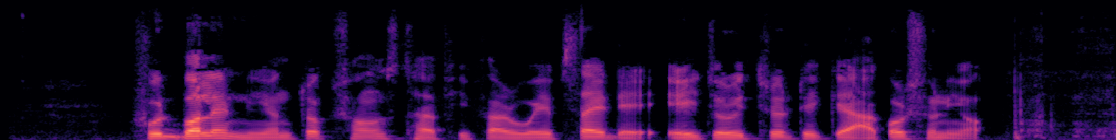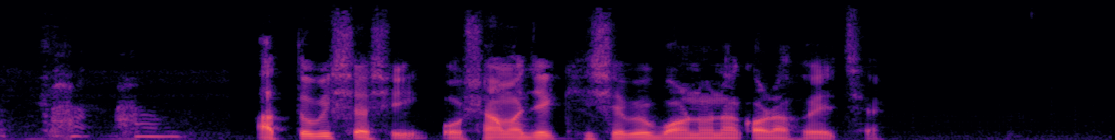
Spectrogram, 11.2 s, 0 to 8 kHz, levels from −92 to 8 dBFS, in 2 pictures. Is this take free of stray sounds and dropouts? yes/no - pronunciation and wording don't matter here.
no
